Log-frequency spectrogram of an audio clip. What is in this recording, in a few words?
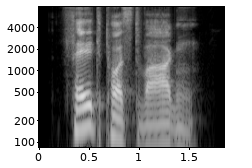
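"Feldpostwagen" German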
